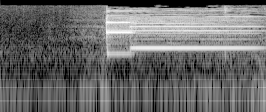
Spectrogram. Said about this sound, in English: Your phone just having a field day, ain't it? Mm-hmm. I can't put it in airplane mode when I'm trying to do look up certain things, man.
